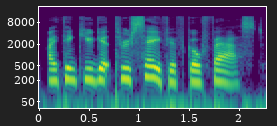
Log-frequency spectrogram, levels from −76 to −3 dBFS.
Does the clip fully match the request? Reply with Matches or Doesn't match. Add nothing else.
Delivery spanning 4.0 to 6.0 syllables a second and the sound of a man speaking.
Doesn't match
